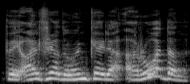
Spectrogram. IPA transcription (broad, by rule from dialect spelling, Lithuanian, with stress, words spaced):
ˈtɐɪ ˈɐlʲfʲrʲɛduː ˈʊŋʲkʲɛlʲɛ ɐˈruɔdɐn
